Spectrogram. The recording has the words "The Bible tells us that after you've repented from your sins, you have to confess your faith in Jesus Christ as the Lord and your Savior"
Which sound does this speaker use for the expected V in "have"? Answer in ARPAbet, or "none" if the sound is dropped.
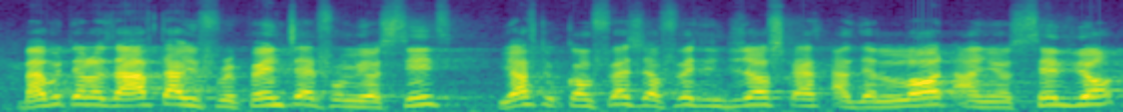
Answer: F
